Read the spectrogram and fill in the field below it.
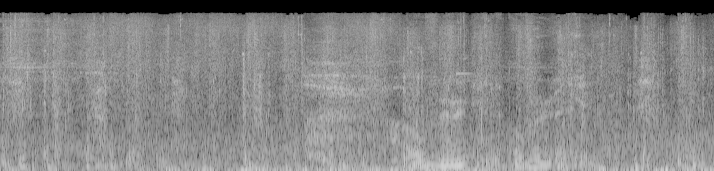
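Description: Footsteps crunch steadily through grass.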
